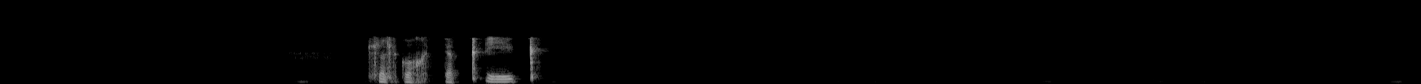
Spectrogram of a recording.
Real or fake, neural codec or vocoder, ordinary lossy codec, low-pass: fake; vocoder, 44.1 kHz, 128 mel bands every 256 samples, BigVGAN v2; MP3, 32 kbps; 3.6 kHz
